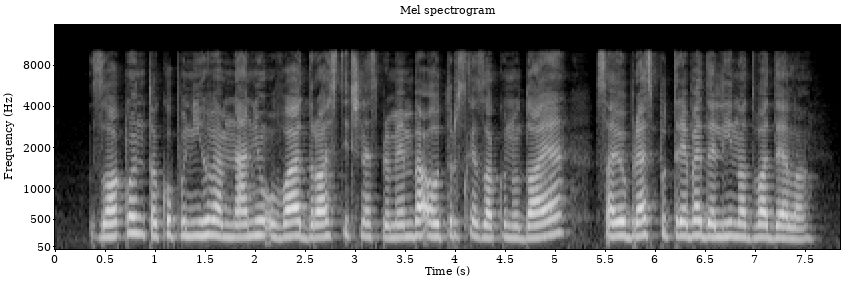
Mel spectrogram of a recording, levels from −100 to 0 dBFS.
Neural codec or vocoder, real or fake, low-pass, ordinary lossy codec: none; real; 9.9 kHz; none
